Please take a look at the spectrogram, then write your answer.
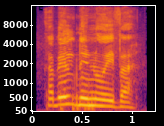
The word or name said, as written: Cabelo di noiva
